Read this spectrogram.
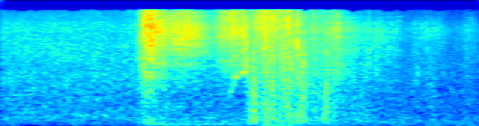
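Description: A parachute snaps open with a loud flapping burst.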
